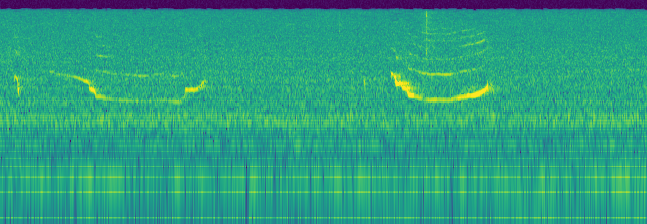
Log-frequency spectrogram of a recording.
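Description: A dog whining twice: two long, high whines that each slide down in pitch and curl back up, the second about two seconds after the first ends, over a steady low hum.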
